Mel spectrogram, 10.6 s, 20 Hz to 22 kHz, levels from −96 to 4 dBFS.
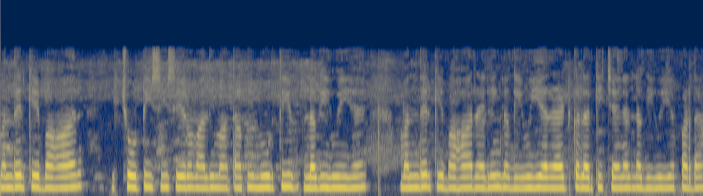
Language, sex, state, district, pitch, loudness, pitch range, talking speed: Hindi, female, Chhattisgarh, Bilaspur, 220 Hz, -14 LUFS, 215-225 Hz, 160 wpm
